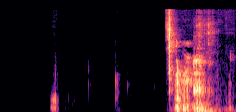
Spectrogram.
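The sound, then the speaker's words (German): A person takes a sip of a drink at a Halloween party: two faint, brief slurps, then a louder breathy burst to finish. “Ich trinke mal ein Stückchen.”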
